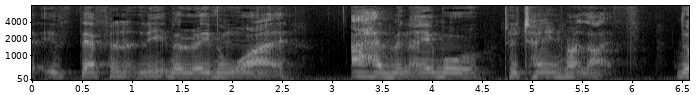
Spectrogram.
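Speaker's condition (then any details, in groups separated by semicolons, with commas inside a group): Cerebral palsy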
